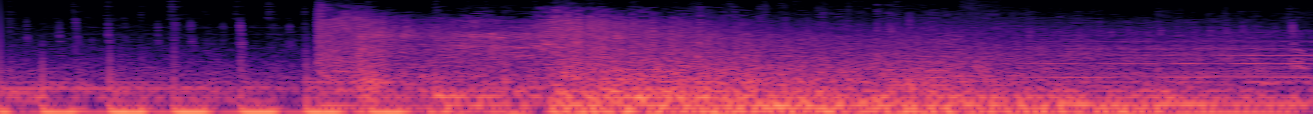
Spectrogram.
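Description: Tank gunfire at the battle of El Alamein, where a crew opens fire on an English tank squad: a series of rhythmic thuds gives way to a heavy blast and a long, loud, rumbling roar of fire and explosions.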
